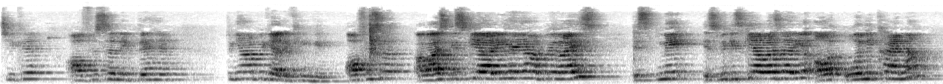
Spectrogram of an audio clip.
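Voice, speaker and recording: High-voiced woman teaching in an echoey room. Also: moderate pace, distant mic. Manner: repeats questions to viewers, frequent checking "theek hai". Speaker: English teacher. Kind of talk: casual whiteboard grammar lesson.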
